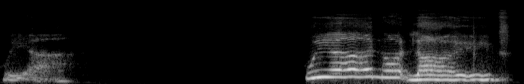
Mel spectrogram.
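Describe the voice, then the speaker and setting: A woman's voice: on the high side, expressive, dark tone. A woman in her sixties co-hosting a livestream, her voice breaking up over a bad internet connection as she halts and repeats words. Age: 60s. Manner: halting, repeats words when restarting. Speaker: livestream co-host. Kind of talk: political commentary on a livestream. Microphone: video call. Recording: distant, dropping out on a video call.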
